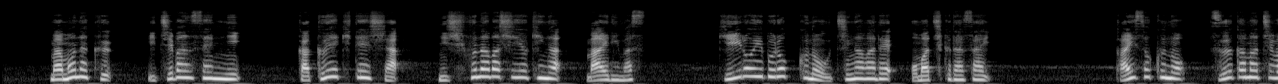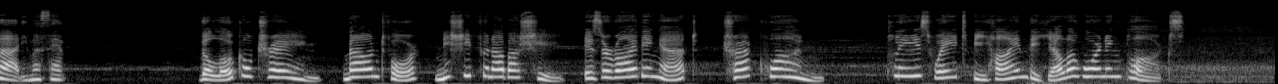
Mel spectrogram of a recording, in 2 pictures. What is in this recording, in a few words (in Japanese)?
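接近放送, 女声, 放送は「各駅停車 西船橋行き」です。快速 の通過待ちはありませんTOA円型での収録です。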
